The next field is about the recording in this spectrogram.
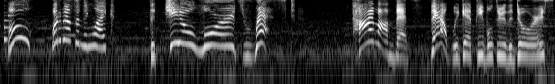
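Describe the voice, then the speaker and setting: A very high, bouncing voice of a small floating fairy companion, chirpy and eager. It swoops up and down constantly. Soft game music runs underneath. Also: female voice, wildly swooping pitch, measured pace, exaggerated voice. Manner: bubbly, squeaky, talks about herself in third person. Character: tiny hovering female companion, chirpy and excitable. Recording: game audio with faint music.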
